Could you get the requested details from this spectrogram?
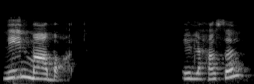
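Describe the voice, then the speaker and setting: Brief: middle-aged woman, Egyptian Arabic accent, high voice, patient pronunciation teacher who slows down on example words. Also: sharp tone, no echo. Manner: drawn-out model words. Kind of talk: online pronunciation lesson.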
